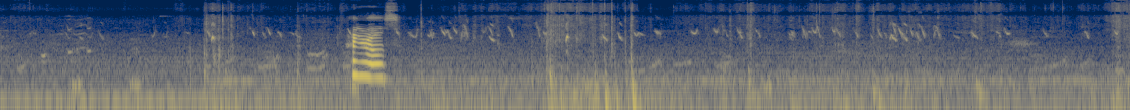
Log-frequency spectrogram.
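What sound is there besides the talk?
chickens clucking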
